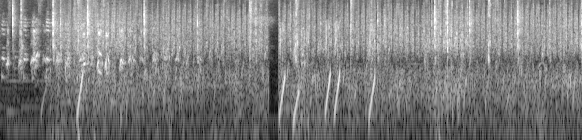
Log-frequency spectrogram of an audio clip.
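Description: Chickens in the video game Slime Rancher cluck and chatter in a busy, continuous stream, with short rising squawks scattered through the clip over a dense game soundscape.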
